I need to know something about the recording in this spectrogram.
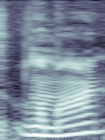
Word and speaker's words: Lamman: It's Lamman.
